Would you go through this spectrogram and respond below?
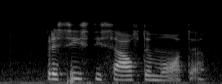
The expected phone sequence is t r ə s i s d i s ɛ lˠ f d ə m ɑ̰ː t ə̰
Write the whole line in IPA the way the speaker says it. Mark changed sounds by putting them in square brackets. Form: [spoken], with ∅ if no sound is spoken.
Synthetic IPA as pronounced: [p] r ə s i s d i s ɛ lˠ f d ə m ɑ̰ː t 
